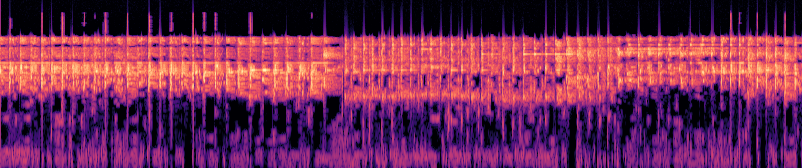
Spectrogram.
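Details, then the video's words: Long ngekek from a lovebird, a continuous shrill rattle of rapid buzzy notes. The texture shifts slightly midway and carries on without pause. A faint low murmur sits underneath. "ngekek love bird ini"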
